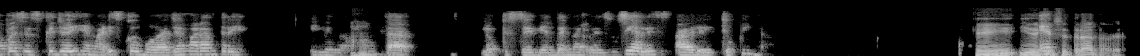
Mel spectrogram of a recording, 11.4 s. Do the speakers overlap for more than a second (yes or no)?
no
